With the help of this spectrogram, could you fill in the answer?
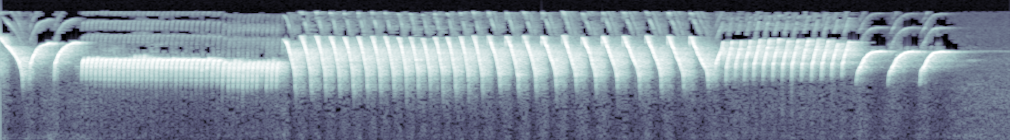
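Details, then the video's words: Belgian canary singing indoors: quick chirps, then a steady buzzy tone, then long fast rolls of downward-sweeping notes, ending in a few separate high slurred notes. "Canários belgas atraem o som das canções preguiçosas dos canários"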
